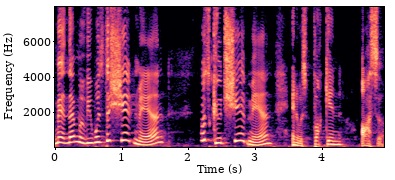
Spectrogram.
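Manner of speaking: ranty, high gushing voice with big pitch swings. Showing how coming out of a movie sounds: Quentin Tarantino impression. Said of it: "I just turn into Quentin Tarantino".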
